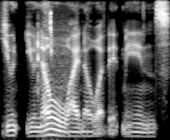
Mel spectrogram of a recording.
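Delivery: whisper under breath. Game master voices a character recognizing the shown coin, whispering under his breath. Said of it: "kind of whisper under his breath".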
